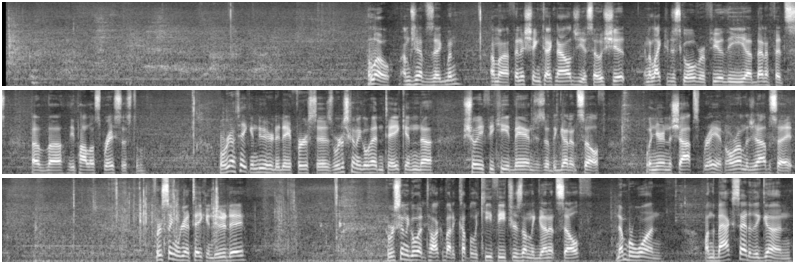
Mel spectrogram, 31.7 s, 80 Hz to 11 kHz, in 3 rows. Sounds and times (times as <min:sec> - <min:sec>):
Speech: 0:04.9 - 0:12.5, 0:13.5 - 0:18.6, 0:19.2 - 0:21.2, 0:23.2 - 0:24.4, 0:26.3 - 0:31.6.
